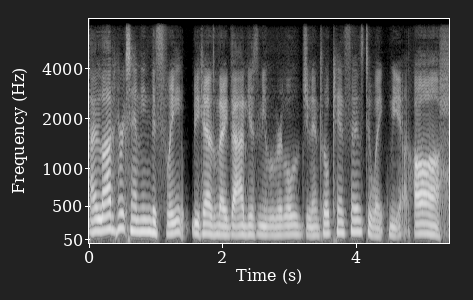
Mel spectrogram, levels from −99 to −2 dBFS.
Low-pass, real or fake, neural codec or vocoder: 7.2 kHz; fake; codec, 16 kHz, 0.5 kbps, FreqCodec, larger model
